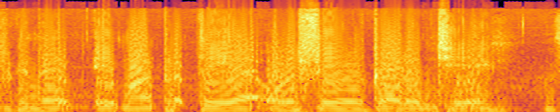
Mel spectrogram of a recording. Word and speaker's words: Olivier: It's a difficult one because it looks like Olivier or Oliver, but yes, Olivier, I think we told.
